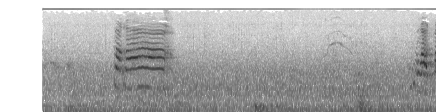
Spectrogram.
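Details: Three-week-old Ocicat kittens: a loud, bright harmonic meow lasting about half a second, a faint thin mew later, then another sharp meow at the end over a quiet, steady indoor background.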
